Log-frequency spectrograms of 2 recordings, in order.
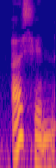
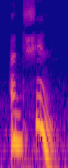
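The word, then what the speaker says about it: an sin: In the episode of the serial you've just seen, you heard an shin, or ashin as it's more usually pronounced in speech, used to mean there when you're pointing at something. It's there. Ha, an shin.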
